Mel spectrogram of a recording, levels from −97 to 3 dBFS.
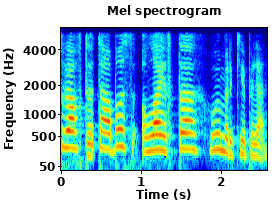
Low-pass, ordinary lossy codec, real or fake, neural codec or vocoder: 5.4 kHz; none; fake; codec, 16 kHz, 0.5 kbps, X-Codec, WavLM features, trained on Multilingual LibriSpeech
